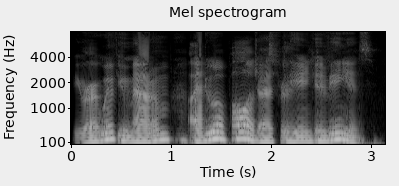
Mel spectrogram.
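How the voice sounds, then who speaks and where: A courteous old robot butler, acted out by a man for a story reading. The voice is mid-pitched and soft-edged, very clean and smooth, in a dry close recording. It speaks with formal, apologetic politeness, like a lonely museum guide eager to serve. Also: lively intonation, brisk, dry recording, highs cut off, close to an everyday voice. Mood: politely apologetic.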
